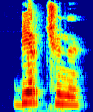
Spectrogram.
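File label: "бертчыны", Komi, female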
